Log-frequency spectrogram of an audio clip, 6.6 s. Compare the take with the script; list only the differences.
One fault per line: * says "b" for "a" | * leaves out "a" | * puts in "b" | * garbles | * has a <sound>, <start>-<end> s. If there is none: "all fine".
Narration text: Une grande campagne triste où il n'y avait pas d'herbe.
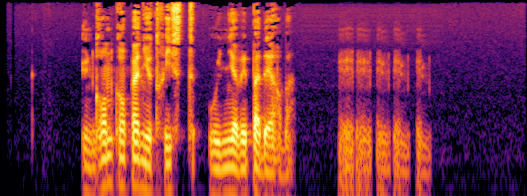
* has a laugh, 4.2-5.4 s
